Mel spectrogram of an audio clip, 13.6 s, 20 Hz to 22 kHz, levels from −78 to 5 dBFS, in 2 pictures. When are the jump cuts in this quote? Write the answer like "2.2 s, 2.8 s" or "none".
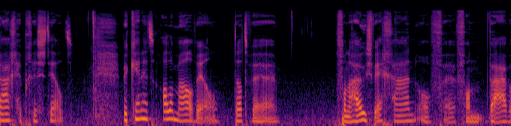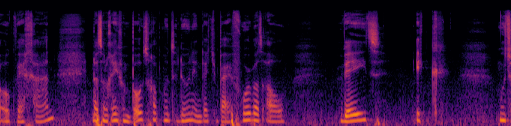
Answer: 12.3 s

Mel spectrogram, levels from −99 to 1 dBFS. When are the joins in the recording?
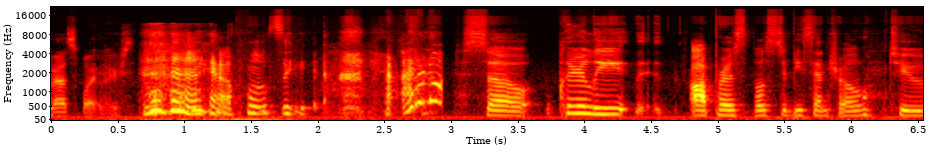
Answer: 2.9 s

